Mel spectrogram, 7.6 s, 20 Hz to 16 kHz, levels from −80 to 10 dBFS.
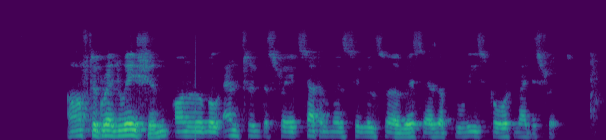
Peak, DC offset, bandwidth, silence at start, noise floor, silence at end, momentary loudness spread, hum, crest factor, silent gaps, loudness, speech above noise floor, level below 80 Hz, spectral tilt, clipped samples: -4 dBFS; under 0.1%; 6.8 kHz; 0.85 s; -90 dBFS; 0.65 s; 18 LU; none; 22 dB; none; -25 LUFS; 65 dB; -70 dBFS; -8 dB/octave; under 0.1%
